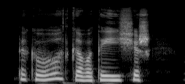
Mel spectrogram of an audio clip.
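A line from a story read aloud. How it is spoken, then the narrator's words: Surprised mutter. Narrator (Russian): удивленно пробормотала Фламинго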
